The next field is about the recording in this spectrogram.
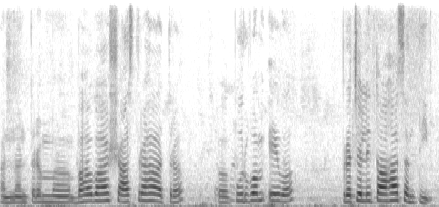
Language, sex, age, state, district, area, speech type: Sanskrit, female, 30-45, Maharashtra, Nagpur, urban, spontaneous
